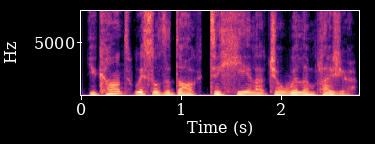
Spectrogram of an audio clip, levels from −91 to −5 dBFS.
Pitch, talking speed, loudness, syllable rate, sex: 145 Hz, 260 wpm, -17 LUFS, 5.8 syllables/s, male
